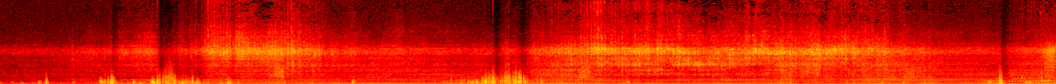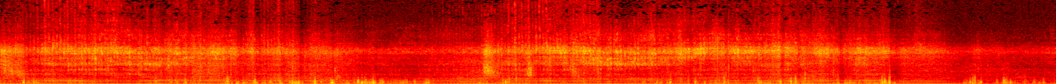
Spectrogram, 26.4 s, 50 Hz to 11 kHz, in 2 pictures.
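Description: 1960 Volkswagen Beetle's air-cooled flat-four engine revving hard in about four long pushes of several seconds each, easing off between them, as the car drifts on snow.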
